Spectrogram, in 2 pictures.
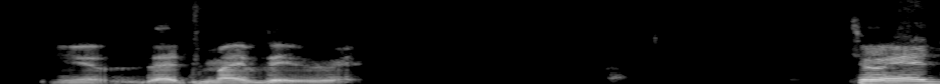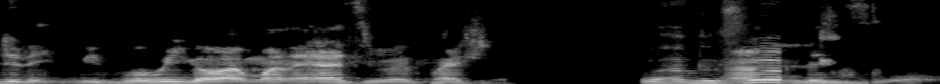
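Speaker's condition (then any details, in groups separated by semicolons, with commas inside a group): Cerebral palsy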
